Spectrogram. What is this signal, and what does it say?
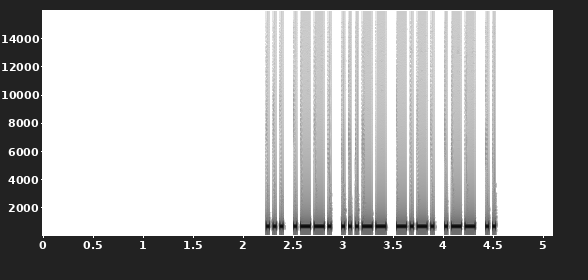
Morse code, heard as a keyed tone, about 34 wpm, 700 Hz. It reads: SP3CWI
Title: DXCC-100 Call Signs - 6 Characters - 35wpm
